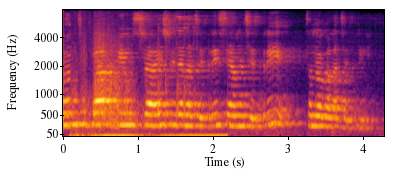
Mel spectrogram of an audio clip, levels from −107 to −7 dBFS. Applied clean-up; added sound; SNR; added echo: neural separator model SepFormer DNS4.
